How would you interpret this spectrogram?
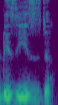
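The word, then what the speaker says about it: diseased: इनके उच्चारण में थोड़ा सा फर्क है, डिसीज्ड और डिजीज्ड। ज साउंड आता है इसमें। इसकी आपको प्रैक्टिस करनी पड़ेगी इस तरह से बोलने की, जिससे आपका उच्चारण सही हो सके।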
